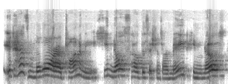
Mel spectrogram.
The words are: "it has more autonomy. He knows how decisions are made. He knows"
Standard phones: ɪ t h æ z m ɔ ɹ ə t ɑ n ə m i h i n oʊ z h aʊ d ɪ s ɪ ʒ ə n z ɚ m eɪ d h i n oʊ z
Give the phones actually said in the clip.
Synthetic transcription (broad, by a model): ɪ t h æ z m ɔ ɹ ə t ɑ n ə m i h i n oʊ z h aʊ d ɪ s ɪ ʒ ə n z ɚ m eɪ d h i n oʊ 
